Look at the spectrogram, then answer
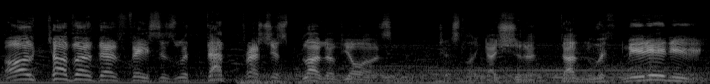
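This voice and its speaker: A cruel, menacing crime boss from a video game. His voice sits fairly high and swings widely as he snarls slow, drawn-out threats. Music plays loudly behind him. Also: very animated, full character voice. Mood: menacing, gloating. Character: brutal, foul-mouthed male crime boss, cruel and menacing. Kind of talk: dramatic video game acting.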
